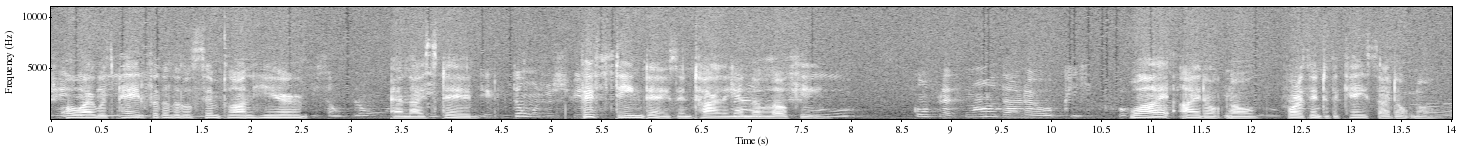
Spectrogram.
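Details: Woman with Wernicke's (fluent) aphasia producing phonemic and verbal deviations and neologisms (non-words), e.g. using miss, mr and mrs interchangeably; Wernicke's aphasia.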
